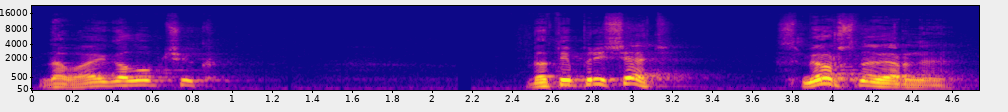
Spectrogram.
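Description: An actor playing a proud old Russian field marshal, fiery and sardonic, in theatrical, emphatic radio drama style. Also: male voice, a little high, big pitch swings, takes it slowly, darkish tone. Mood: courteous, commanding. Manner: theatrical, emphatic, with repeated phrases. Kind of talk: Soviet-era radio drama acting.

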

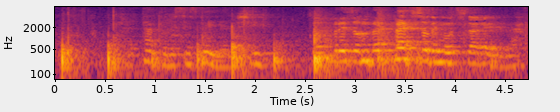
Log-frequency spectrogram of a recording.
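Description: A woman's voice: medium pitch, moderate pace, close to an everyday voice. A woman acting on stage as a weary, bossy ageing Roman housewife who grumbles and bustles through her chores. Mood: weary grumbling. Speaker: stage actor. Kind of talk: theatrical stage drama dialogue. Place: theatre stage, recorded from afar. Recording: echoey stage, distant mic, noisy.

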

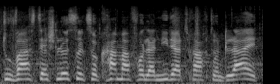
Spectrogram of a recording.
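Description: A woman's voice: on the high side, fairly even intonation, brisk, a bit bright, slight background noise, natural voice. An actress playing an eerie, vengeful woman in a radio play, taunting and ominous as she accuses. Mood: accusing, furious. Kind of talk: radio drama acting.

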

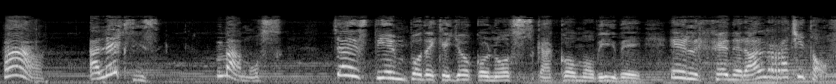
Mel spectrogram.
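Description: Imperious old grandmother, wildly animated. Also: on the high side, slow, soft background music. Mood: haughty, mocking. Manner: haughty, mocking, commanding. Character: imperious, sharp-tongued, rich old Russian grandmother. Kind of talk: radio drama acting.

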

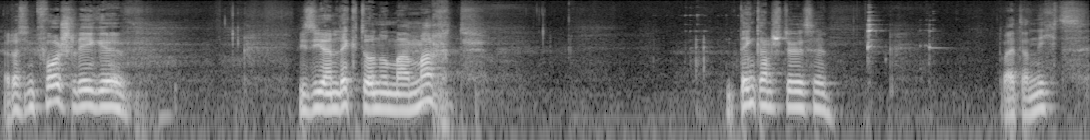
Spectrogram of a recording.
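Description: An actor playing a well-meaning, talkative publisher's editor in a 1970s German radio play, speaking in wordy, tentative phrases. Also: male voice, a little high, slow, pauses often, a little hiss or hum. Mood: placating. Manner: wordy, tentative, self-qualifying.

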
